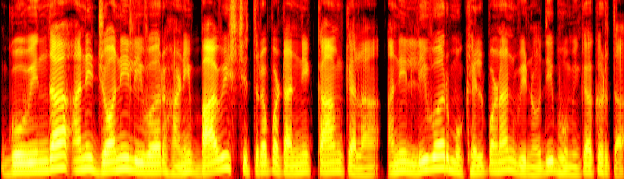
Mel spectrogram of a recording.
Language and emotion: Goan Konkani, neutral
